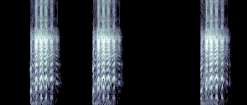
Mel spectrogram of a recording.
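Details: A mountain goat at a zoo gives three wavering, nasal bleats, each about half a second long, with pauses between.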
